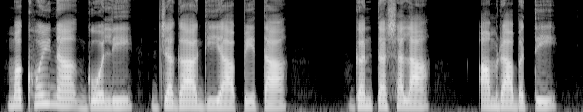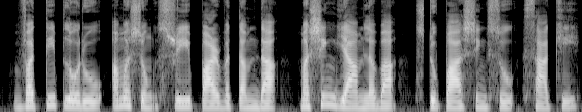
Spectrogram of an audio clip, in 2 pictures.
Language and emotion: Manipuri, neutral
